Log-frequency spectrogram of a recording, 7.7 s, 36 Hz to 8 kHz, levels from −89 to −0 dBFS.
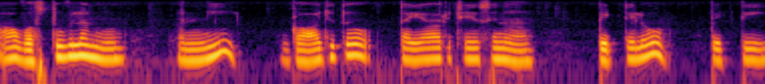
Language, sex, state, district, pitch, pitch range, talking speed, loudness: Telugu, female, Andhra Pradesh, Krishna, 180 Hz, 165-200 Hz, 70 wpm, -17 LUFS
